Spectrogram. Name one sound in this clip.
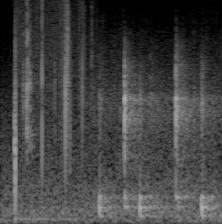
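Music starts playing from a vinyl record.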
